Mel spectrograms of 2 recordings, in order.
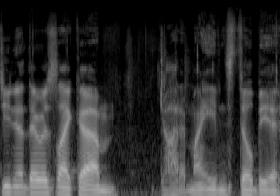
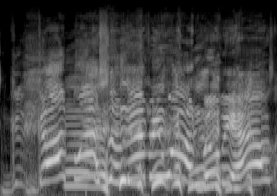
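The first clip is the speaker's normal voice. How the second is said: very high, strained, louder stammering voice; Jimmy Stewart impression; 7 dB louder than usual. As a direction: push way up into a frantic old-film stammer. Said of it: "Jimmy Stewart".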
